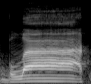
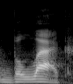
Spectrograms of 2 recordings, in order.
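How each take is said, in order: First: The vowel is stretched and overdone. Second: The vowel is short and relaxed. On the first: The speaker calls it wrong. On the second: The speaker calls it right. "Relax aja"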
